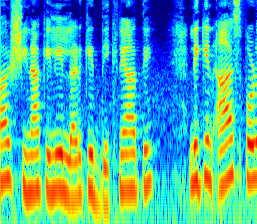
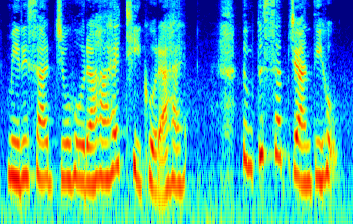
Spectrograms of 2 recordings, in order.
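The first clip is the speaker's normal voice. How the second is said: higher-pitched bride confiding in her doll; resigned young bride; 5 semitones higher than usual. Acted.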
